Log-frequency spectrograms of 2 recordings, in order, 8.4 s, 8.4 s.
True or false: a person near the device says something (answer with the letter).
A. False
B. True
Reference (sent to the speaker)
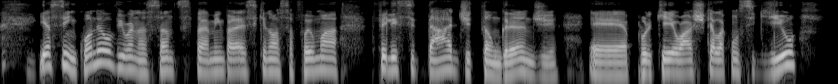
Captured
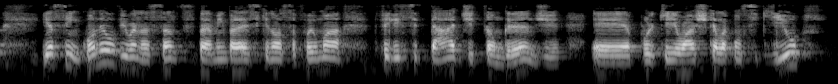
A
